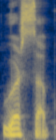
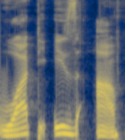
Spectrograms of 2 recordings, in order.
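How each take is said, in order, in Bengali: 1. 'is' শব্দটি 'what'-এর সাথে মিশে সংকুচিত হয়ে যায়। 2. 'is' শব্দটি আলাদা একটি শব্দ হিসেবে বলা হয়। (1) "স্পোকেনের ক্ষেত্রে আমরা বলবো" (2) "হোয়াট ইজ আপ না বলে"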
